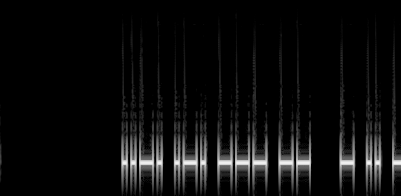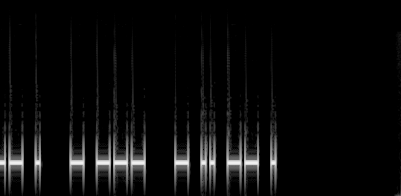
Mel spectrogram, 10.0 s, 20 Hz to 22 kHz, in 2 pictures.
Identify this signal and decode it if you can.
Morse code, heard as a keyed tone, about 24 wpm, 700 Hz. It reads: FROM TIME TO TIME
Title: Speed-Racing - Sets of 4 Words 22wpm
